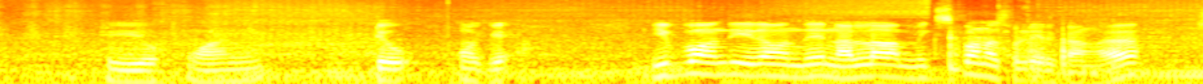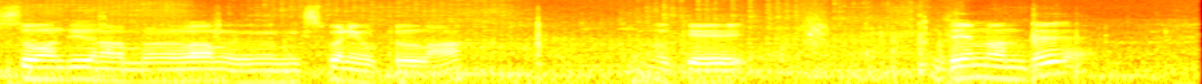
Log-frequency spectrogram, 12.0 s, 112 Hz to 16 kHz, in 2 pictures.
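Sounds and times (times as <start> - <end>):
person talking: 3.3 - 8.4.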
